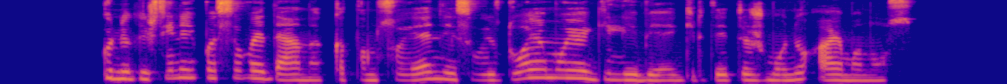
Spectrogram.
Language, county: Lithuanian, Marijampolė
